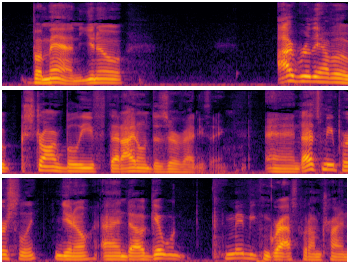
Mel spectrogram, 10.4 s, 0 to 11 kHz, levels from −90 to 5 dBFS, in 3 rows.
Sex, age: male, 20-39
